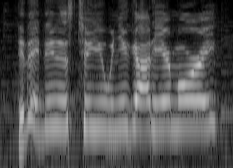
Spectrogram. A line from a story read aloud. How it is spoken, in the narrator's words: shouts Babe Buchanan, ganging up on Morey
